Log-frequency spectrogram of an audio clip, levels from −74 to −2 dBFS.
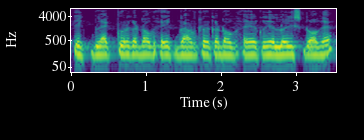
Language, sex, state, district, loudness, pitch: Hindi, male, Bihar, West Champaran, -13 LUFS, 150 Hz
